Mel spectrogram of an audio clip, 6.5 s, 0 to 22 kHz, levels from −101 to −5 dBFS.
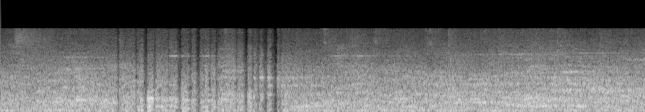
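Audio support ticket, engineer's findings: Choppy, robotic stretch 1.16–2.82 s, repeated packet loss: 19 gaps up to 61 ms, each patched by extending prior audio, roughly a third concealed. G.722 call path, nothing above 8 kHz.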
